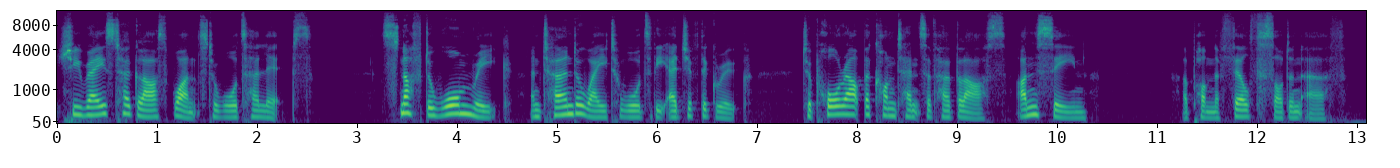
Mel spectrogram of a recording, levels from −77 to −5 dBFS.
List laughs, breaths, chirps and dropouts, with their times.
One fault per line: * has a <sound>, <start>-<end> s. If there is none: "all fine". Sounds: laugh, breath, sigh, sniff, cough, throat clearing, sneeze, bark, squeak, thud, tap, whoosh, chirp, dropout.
all fine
